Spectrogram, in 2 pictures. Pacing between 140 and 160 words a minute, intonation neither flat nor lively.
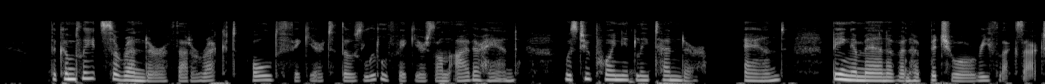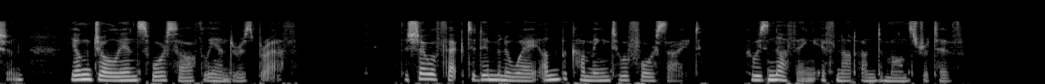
Yes: average, 150 wpm; average, 4.1 semitones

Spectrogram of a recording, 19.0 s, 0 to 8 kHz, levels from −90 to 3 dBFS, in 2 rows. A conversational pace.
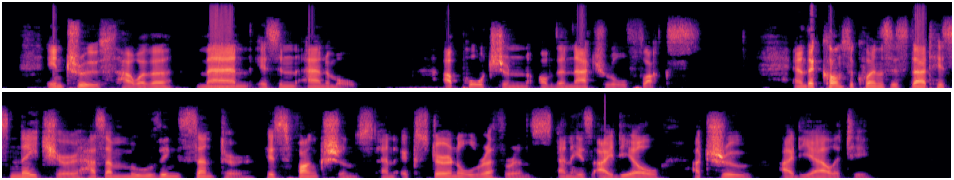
No: slow, 110 wpm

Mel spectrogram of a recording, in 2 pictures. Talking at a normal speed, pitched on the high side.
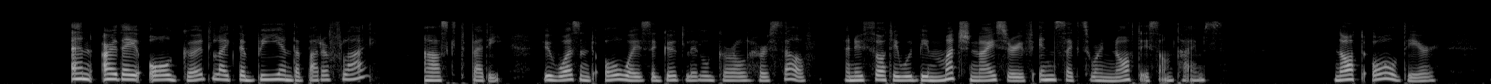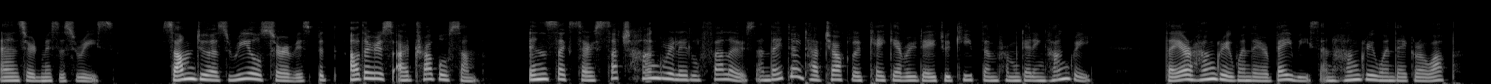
Yes: average, 165 wpm; high, 195 Hz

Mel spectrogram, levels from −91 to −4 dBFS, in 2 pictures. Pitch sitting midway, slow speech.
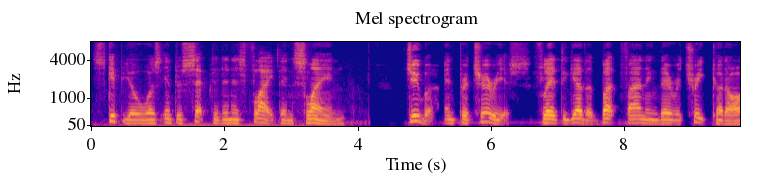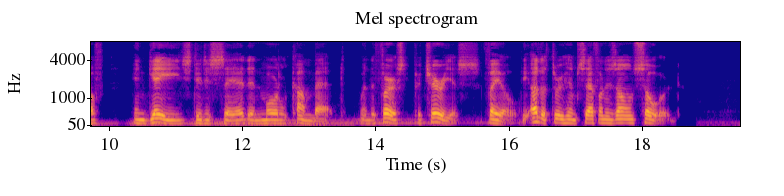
No: low, 120 Hz; slow, 120 wpm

